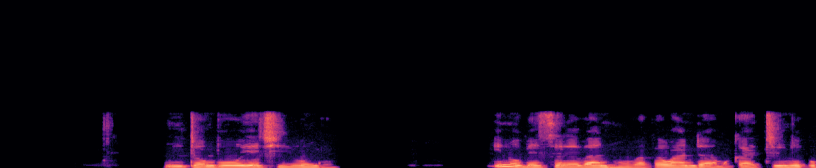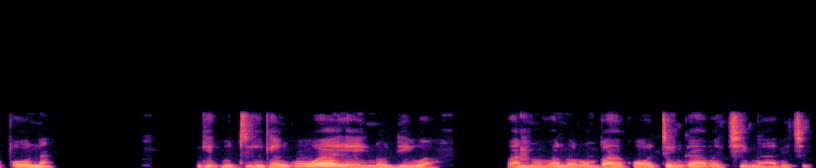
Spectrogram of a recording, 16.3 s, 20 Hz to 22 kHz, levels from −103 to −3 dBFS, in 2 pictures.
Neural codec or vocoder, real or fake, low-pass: none; real; 7.2 kHz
